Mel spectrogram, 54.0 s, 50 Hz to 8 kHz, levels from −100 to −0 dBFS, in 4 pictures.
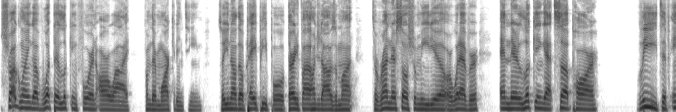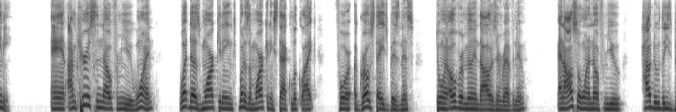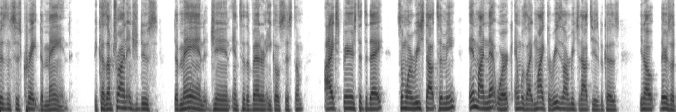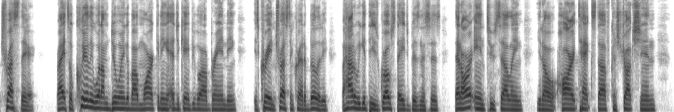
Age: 20-39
